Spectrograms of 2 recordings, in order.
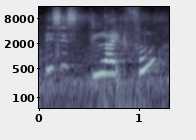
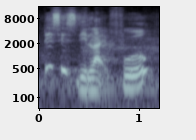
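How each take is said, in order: First: High, bright lady's voice; Missus Armitage voice. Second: Said in the usual way. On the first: A narrator's reading. Parent reading aloud, voicing Missus Armitage, high and prim. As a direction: lift the voice up for the lady. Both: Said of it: "said Missus Armitage".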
